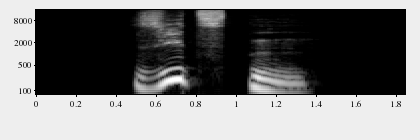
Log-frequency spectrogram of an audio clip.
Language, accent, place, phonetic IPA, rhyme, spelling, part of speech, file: German, Germany, Berlin, [ˈziːt͡stn̩], -iːt͡stn̩, siezten, verb, De-siezten.ogg
- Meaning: inflection of siezen: 1. first/third-person plural preterite 2. first/third-person plural subjunctive II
